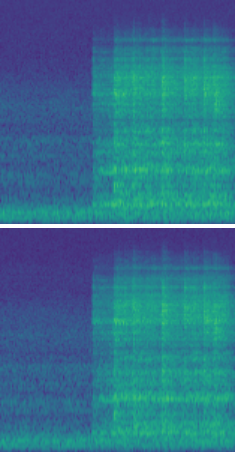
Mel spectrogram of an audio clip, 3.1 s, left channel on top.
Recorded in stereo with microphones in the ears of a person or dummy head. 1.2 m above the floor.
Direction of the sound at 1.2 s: 5° right (ahead or behind).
